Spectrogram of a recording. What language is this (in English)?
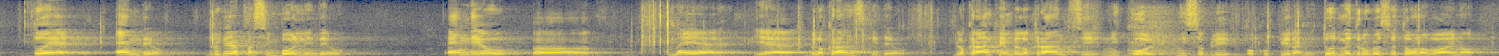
Slovenian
